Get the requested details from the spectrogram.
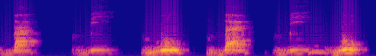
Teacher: শুধু হারাকা, কোনো টান হবে না, উচ্চারণটা হবে তাড়াতাড়ি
